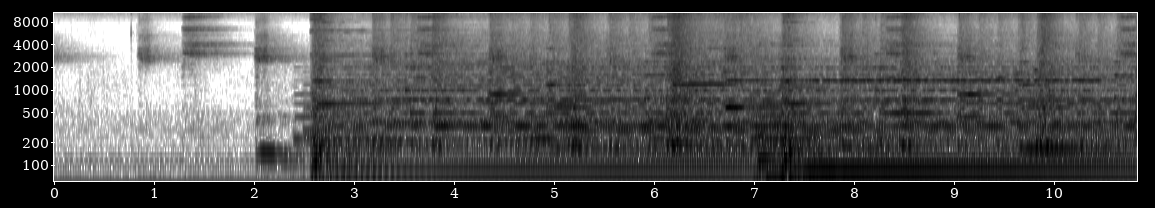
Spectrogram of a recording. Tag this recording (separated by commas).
Music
